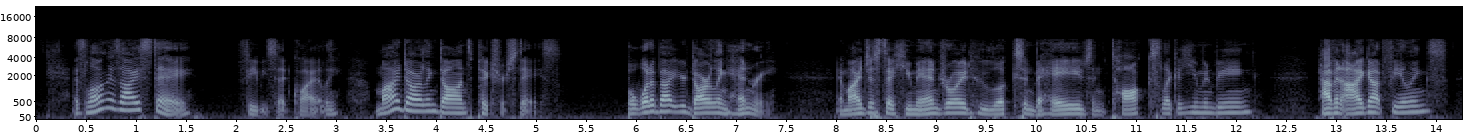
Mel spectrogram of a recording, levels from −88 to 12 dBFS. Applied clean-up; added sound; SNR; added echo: none; none; none; none.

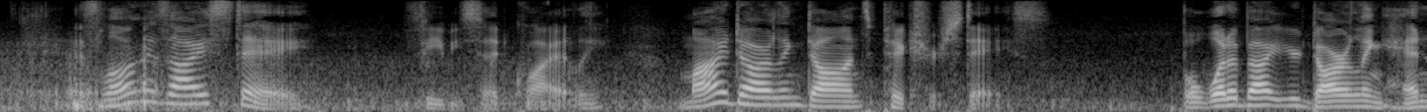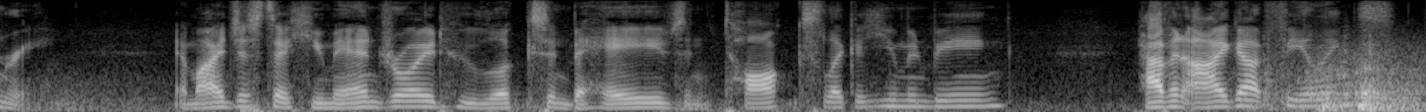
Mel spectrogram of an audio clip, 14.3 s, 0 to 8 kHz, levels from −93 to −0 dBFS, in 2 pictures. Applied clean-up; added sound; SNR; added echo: none; Thunder / Rain; 9 dB; none.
